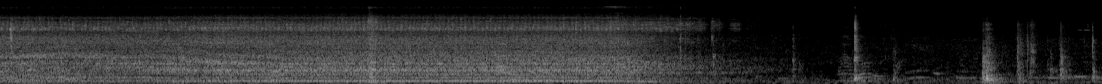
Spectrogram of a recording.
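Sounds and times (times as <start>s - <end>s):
car engine idling: 0.0s - 8.2s.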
